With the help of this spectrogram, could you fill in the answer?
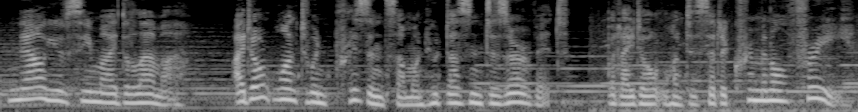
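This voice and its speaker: A female sci-fi army officer an actress, formal, clipped and businesslike, in a middle register. Music plays clearly behind her. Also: mid-range voice, expressive, fairly quick, lightly acted. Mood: formal, firm. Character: formal, fair-minded female army colonel. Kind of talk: video game dialogue.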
